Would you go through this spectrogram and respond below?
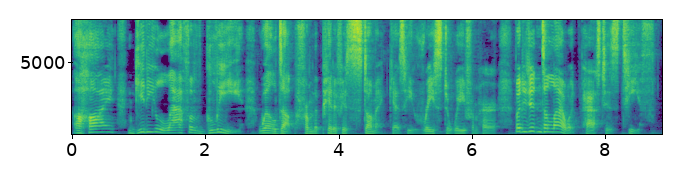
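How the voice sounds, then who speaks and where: A woman with a very deep voice reads dramatic fantasy fiction. Her delivery is slow and deliberate, with theatrical intensity. The pitch moves widely across phrases. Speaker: narrator.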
